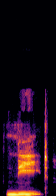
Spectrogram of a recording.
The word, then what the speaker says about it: NEID: engaged International donors or neid we pronounce it need right because we're responding to a need in society and all the information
